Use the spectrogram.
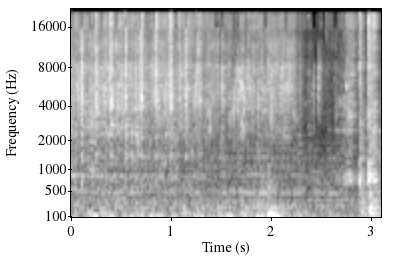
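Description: Tap water runs steadily into a basket rinsing strawberries, a loud continuous splashing gush with a few clunks near the end.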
